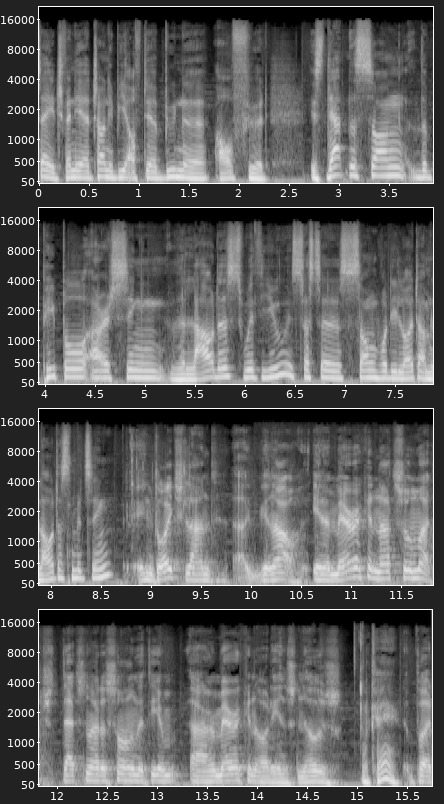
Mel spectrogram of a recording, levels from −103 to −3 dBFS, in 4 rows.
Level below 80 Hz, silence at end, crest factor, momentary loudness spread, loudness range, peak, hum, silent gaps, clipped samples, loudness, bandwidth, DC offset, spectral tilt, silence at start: -40 dBFS; 0 s; 14 dB; 5 LU; 2 LU; -6 dBFS; none; none; under 0.1%; -20 LUFS; 16 kHz; under 0.1%; -5.5 dB/octave; 0 s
